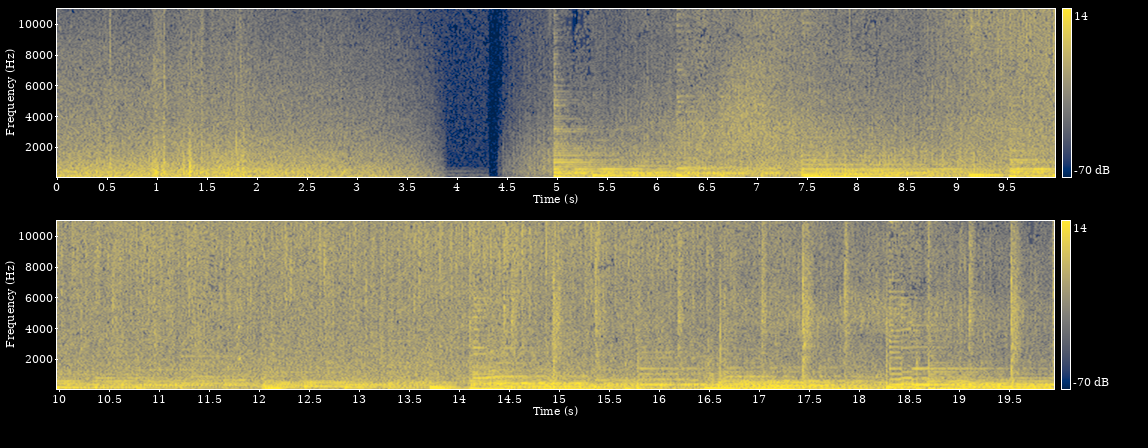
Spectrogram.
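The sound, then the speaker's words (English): Heavy rain pours down during a flood watch in a dense, steady hiss, loud, broken by a brief silent gap early on before resuming with low tonal droning beneath it. “We should be building boats today, not bikes. Boats. I know. Boats. Flood watch.”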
